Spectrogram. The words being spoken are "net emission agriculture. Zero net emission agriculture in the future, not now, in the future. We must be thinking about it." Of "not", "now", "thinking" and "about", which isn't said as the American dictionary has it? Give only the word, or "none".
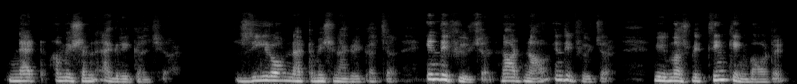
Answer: thinking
